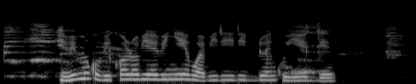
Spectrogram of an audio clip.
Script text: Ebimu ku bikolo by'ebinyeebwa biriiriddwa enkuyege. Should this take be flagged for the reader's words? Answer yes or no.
no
